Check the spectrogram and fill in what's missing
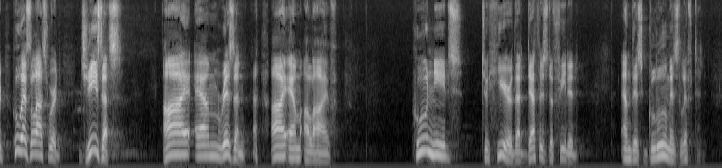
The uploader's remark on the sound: The Worship Service for Resurrection Sunday for the Red Deer River, recorded on April 4, 2021.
